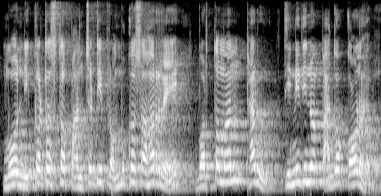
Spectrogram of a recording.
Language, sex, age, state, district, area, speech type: Odia, male, 60+, Odisha, Khordha, rural, read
